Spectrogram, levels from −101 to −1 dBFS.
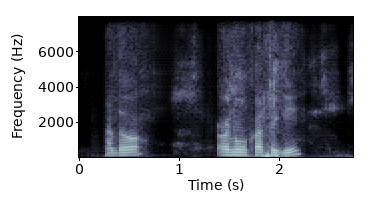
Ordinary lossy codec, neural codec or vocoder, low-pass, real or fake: none; codec, 16 kHz, 2 kbps, X-Codec, WavLM features, trained on Multilingual LibriSpeech; none; fake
